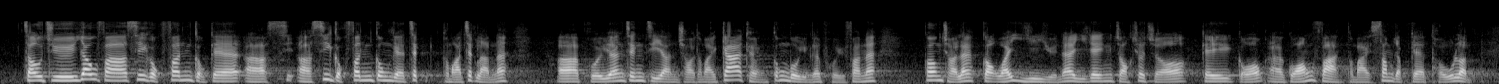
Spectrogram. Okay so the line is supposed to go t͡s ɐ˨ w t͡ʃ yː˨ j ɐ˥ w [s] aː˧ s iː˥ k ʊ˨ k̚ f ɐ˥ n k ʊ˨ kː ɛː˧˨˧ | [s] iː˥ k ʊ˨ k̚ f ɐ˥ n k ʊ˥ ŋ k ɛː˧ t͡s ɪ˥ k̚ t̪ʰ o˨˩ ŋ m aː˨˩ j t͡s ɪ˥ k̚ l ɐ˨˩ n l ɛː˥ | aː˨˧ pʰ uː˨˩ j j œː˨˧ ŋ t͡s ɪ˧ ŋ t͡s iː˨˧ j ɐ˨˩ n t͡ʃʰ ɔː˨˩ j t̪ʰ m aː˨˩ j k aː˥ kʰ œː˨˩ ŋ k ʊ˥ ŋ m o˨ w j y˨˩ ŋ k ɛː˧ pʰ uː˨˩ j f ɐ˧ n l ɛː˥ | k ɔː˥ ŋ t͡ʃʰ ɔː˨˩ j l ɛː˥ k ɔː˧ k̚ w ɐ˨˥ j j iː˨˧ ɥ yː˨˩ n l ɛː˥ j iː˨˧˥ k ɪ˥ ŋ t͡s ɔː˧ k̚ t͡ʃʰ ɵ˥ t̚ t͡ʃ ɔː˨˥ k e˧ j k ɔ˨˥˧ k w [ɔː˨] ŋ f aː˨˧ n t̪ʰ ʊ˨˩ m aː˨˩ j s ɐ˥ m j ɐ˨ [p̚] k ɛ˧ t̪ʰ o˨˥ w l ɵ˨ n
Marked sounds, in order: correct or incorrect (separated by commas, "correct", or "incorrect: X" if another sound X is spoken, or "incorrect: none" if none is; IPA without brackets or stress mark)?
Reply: incorrect: f, correct, incorrect: ɔː˨˥, correct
